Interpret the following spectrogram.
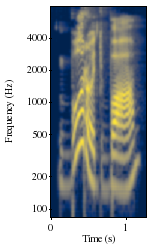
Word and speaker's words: боротьба: боротьба книжці легко жати ми бачимо що у слові боротьба буква т а звук д у слові книжці буква ж а звук зі у слові легко буква г а звук х і у слові зжати дві букви з Та ж а звук один ж подовжений чому ж відрізняється написання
